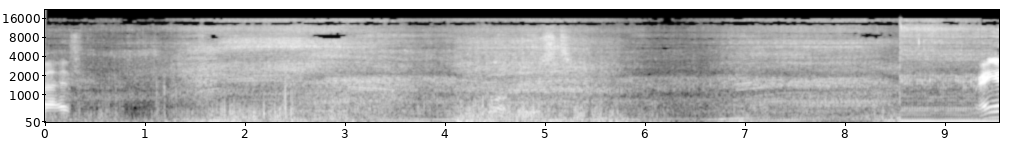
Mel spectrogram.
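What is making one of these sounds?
A pickup truck engine rumbles as it drives on a sandy road.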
